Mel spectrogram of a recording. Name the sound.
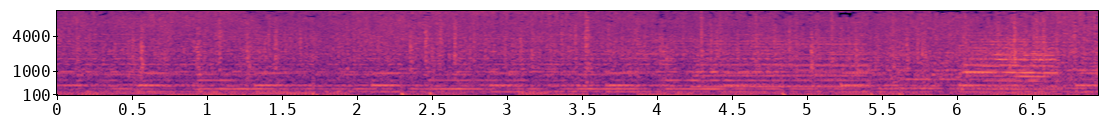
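heavy rain falling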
